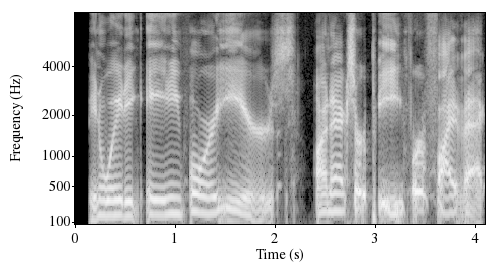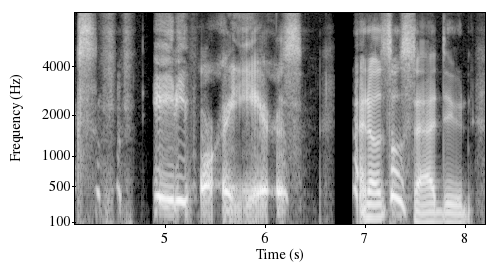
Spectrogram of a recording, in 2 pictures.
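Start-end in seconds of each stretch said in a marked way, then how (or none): 0.2-6.4 put-on very high, swooping elderly woman voice. Reading a viewer's donation message aloud: old lady voice. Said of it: "In the old lady voice".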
